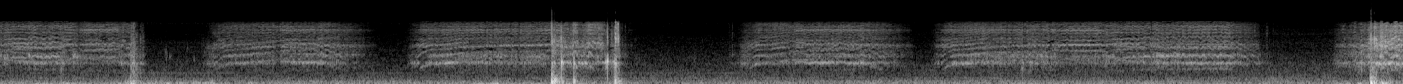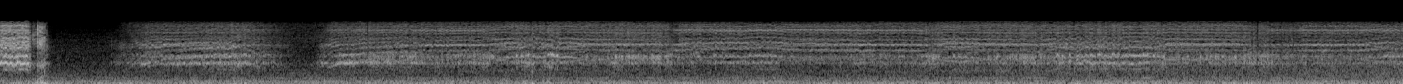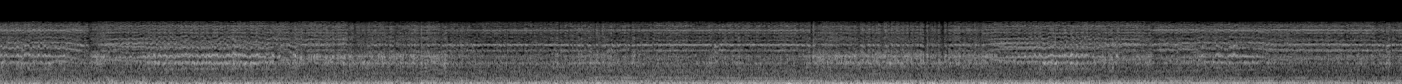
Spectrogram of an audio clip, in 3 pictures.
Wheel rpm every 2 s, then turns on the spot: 120, 80, 110, 60, 90, 160, 70, 70, 70, 160, 160, 160, 160, 160, 160, 160, 160, 160, 160, 160, 160.
none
